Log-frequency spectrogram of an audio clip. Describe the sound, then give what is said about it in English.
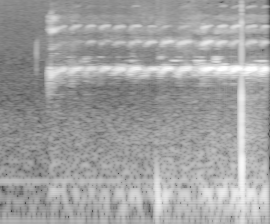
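A brown tree frog, played from a recording on a phone, gives a sustained, high-pitched trilling call that starts abruptly and holds steady, with a sharp click near the end over faint low background noise. “That's a brown tree frog.”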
